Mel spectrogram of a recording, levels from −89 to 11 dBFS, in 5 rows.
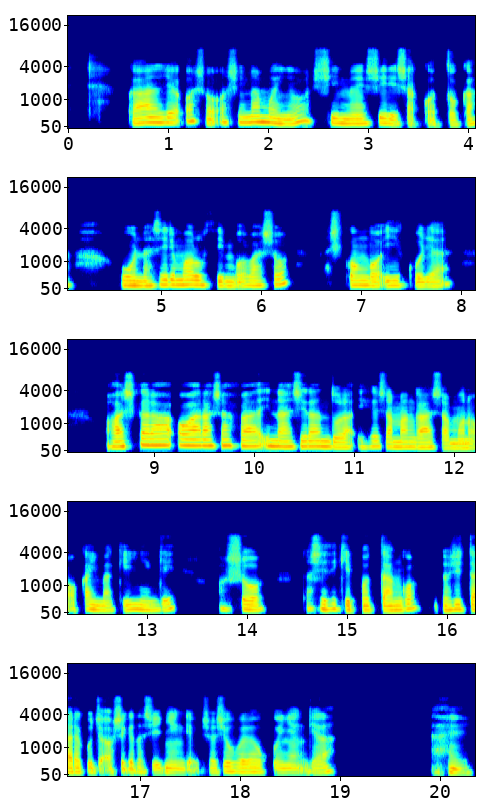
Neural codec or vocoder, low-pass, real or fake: codec, 24 kHz, 1.2 kbps, DualCodec; 7.2 kHz; fake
